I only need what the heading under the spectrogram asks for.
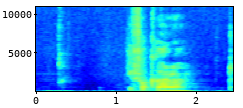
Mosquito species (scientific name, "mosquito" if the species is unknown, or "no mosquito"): Mansonia africanus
